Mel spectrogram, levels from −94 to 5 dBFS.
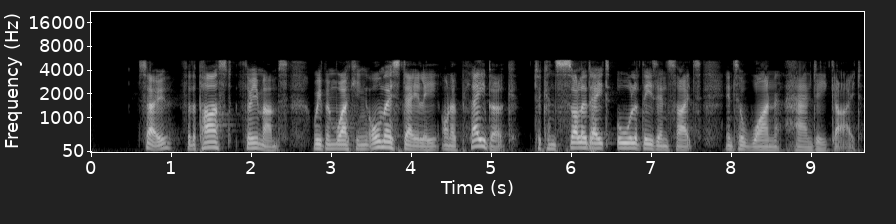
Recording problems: high frequencies cut off; noticeable; nothing above 5.5 kHz

